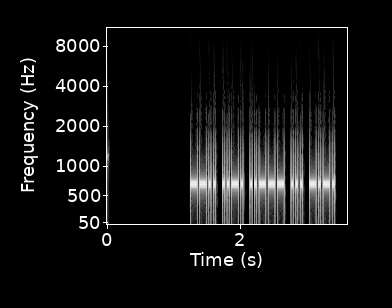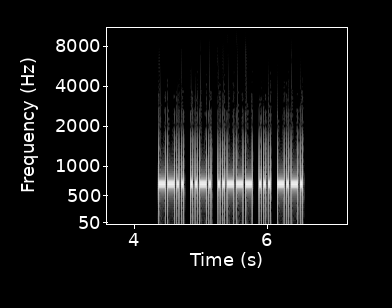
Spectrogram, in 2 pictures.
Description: Morse code, heard as a keyed tone, about 34 wpm, 700 Hz. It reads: ZF2SC ZF2SC
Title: Call Signs Repeated 3x - 35wpm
